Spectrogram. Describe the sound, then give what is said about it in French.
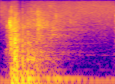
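An apartment door swings shut with a single heavy thud, a low, boomy impact that rings briefly before fading into a faint hum. No voices are heard. “Guillaume ferme la porte de son appartement.”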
